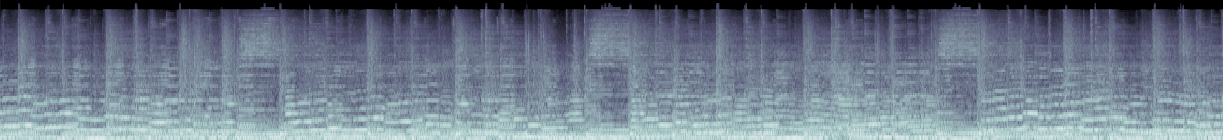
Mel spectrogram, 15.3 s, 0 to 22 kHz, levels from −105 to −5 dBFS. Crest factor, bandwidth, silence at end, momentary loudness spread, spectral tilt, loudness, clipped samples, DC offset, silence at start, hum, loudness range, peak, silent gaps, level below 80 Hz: 10 dB; 16.5 kHz; 0 s; 2 LU; -6.5 dB/octave; -21 LUFS; under 0.1%; under 0.1%; 0 s; none; 0 LU; -8 dBFS; none; -24 dBFS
